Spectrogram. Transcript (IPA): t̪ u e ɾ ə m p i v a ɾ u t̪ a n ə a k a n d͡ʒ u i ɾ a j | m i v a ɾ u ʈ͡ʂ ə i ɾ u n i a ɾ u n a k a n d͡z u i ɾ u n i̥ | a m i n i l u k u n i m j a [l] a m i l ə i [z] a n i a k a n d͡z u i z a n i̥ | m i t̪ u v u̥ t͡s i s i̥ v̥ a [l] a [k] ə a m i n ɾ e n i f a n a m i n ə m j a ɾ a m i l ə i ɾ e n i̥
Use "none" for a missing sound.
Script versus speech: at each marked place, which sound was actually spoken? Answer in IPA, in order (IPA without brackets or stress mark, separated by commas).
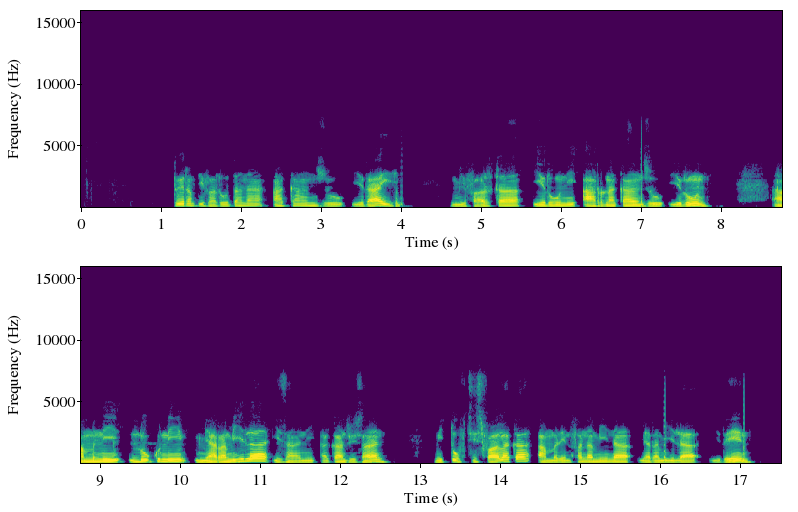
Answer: ɾ, z, l, k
